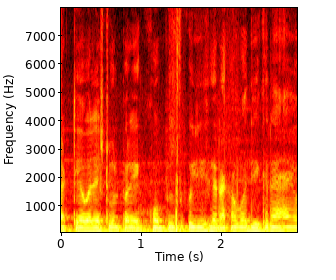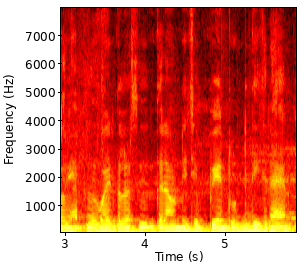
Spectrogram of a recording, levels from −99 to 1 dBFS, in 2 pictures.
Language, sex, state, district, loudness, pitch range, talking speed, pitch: Hindi, male, Chandigarh, Chandigarh, -16 LUFS, 120-125 Hz, 225 wpm, 120 Hz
